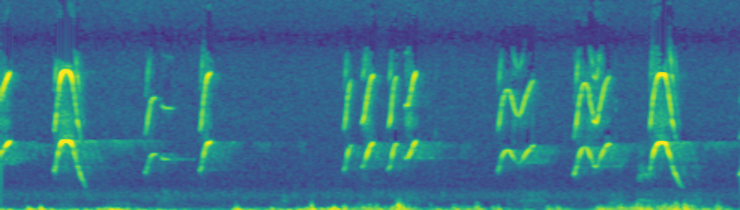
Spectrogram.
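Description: A bird's repeated short chirping calls, coming in quick clusters of two or three sharp notes, over gusty wind rumble on the microphone.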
